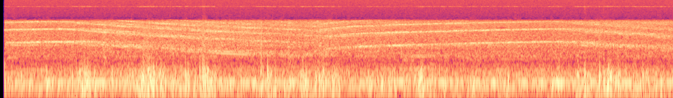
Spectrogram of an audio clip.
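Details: A wailing siren slides slowly down and up over a low traffic rumble, with no animal calls.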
